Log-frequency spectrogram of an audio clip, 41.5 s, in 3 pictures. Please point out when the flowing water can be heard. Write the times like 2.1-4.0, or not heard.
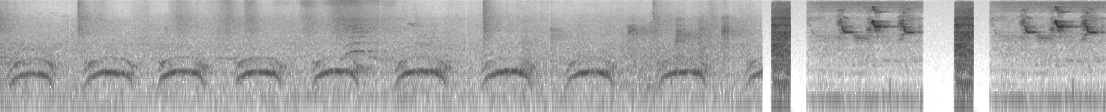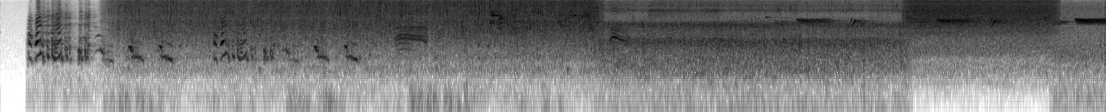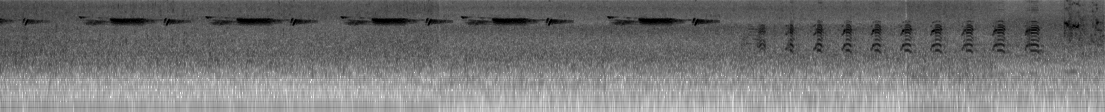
15.1-41.4.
